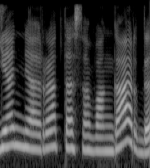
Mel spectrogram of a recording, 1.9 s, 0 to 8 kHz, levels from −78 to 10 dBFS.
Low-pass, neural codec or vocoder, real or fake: 7.2 kHz; none; real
